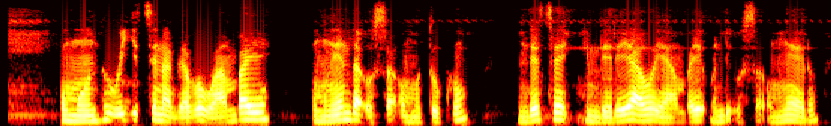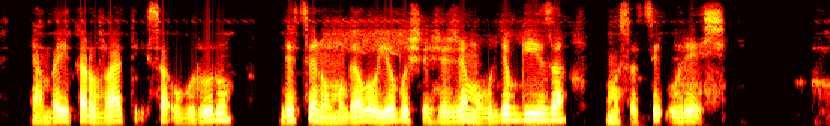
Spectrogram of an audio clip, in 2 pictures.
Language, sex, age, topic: Kinyarwanda, male, 18-24, government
